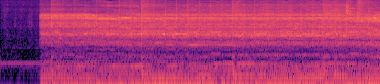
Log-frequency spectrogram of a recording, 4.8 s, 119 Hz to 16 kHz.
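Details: Bose Wave AWRC3G radio/CD after repair, which had buzzed and had no bass: a missing +10 V supply, open-circuit tracks and a failed resistor around the TL074C op-amp U600 were fixed; guitar music now plays clearly with no hum or crackle.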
